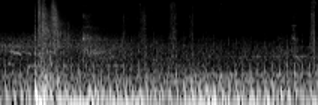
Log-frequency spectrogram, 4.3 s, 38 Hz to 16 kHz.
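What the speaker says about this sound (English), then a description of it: "I know how to dodge sniper shots" Sniper fire rings out in the Himalayan setting of Far Cry 4. A dense, steady run of sharp shots and crackling reports fills the whole stretch at moderate volume.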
